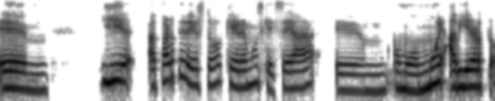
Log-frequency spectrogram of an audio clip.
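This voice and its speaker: A woman's medium-pitched voice with ordinary pitch variation, at a very slow pace. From California, US. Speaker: founder of a vegetarian community project. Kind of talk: interview. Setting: podcast interview.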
